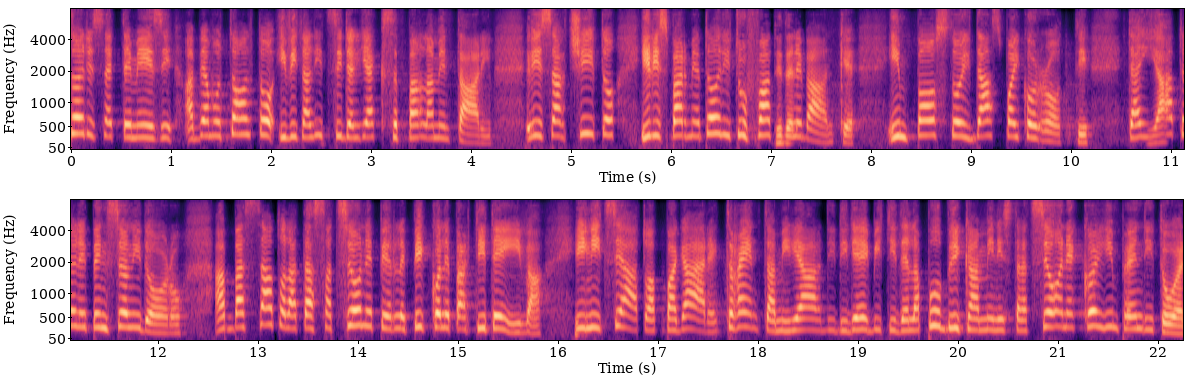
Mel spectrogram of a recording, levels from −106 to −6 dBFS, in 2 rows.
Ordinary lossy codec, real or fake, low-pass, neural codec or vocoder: none; fake; none; codec, 16 kHz, 0.5 kbps, X-Codec, WavLM features, trained on Multilingual LibriSpeech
